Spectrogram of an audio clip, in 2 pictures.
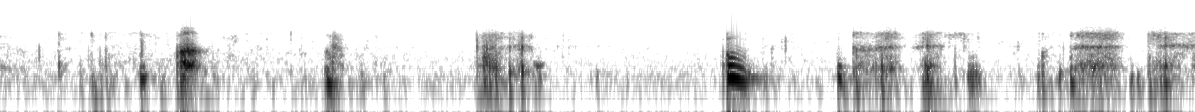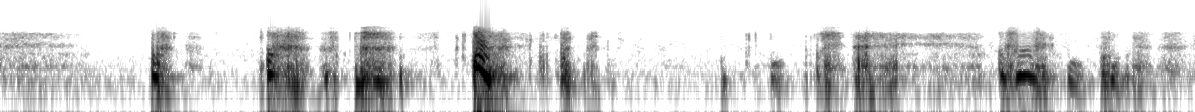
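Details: A coughing fit in an ASMR cough recording titled "the cough won't stop": repeated coughing that keeps going, a persistent cough.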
